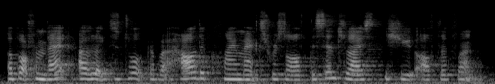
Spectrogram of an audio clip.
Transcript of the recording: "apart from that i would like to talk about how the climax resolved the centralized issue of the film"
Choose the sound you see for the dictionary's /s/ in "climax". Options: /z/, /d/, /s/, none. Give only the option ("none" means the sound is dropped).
/s/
